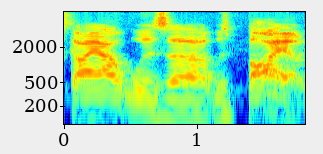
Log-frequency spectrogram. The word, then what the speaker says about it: Bayer: out was uh was Baer right Baer kind of blew up the other week so for like and you're not saying it the wrong way you're actually saying the right way but Americans say it Bayer oh so like which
